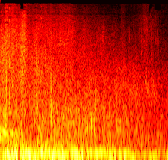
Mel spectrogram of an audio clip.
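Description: A fire spell blast goes off in the fantasy action game Hogwarts Legacy, a loud deep boom with a sustained low rumble lasting about a second, without talk.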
